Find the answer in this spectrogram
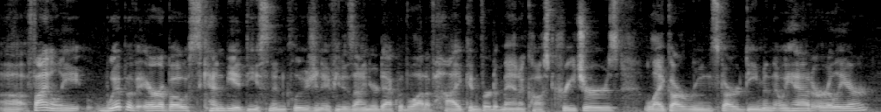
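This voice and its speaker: A man with a Midwestern American accent explains card choices for a deck in a relaxed way, with many ums and uhs. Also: mid-range voice, brisk, hardly any pauses. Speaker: deck tech host.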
